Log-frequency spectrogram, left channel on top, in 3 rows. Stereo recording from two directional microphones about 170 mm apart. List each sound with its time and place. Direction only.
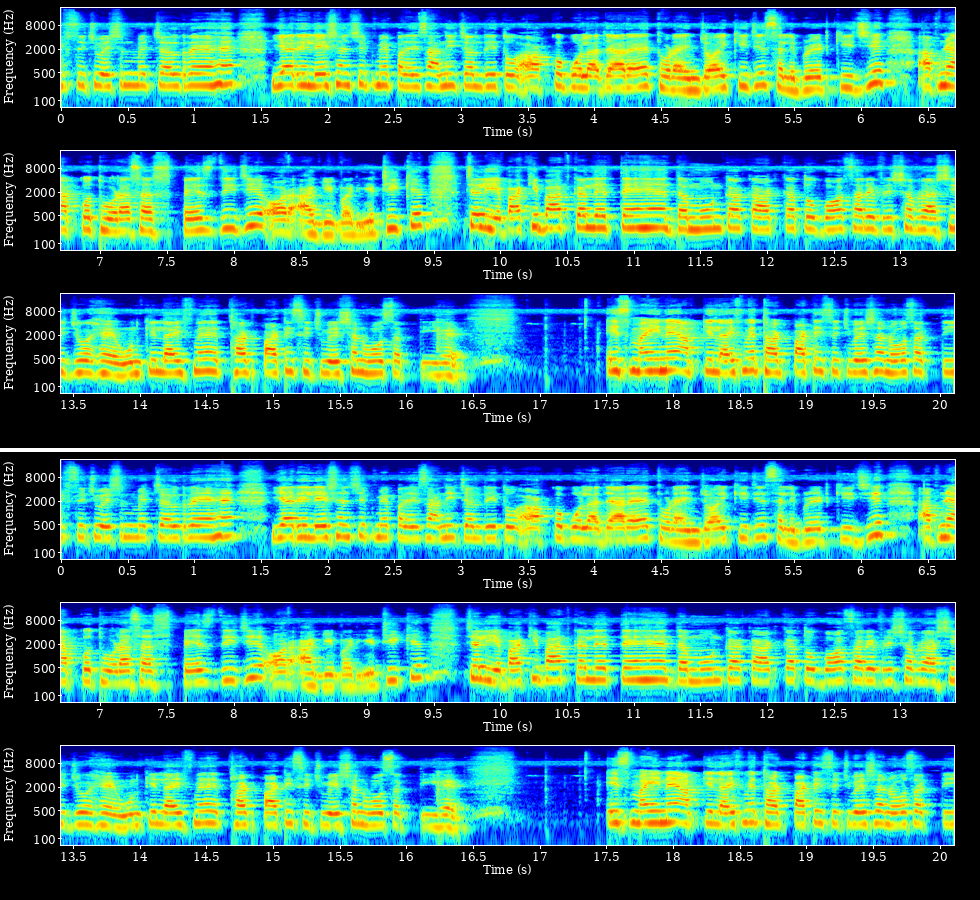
0.1 s speech: 35° left (ahead or behind)
17.5 s speech: 40° left (ahead or behind)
